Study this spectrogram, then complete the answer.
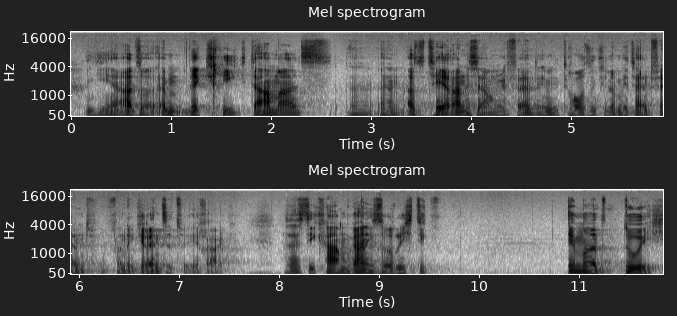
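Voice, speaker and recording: A man with a very deep, low voice and lively intonation speaks at a moderate pace, leaving long, frequent pauses. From Iran. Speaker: DJ and music producer. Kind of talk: interview answer.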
